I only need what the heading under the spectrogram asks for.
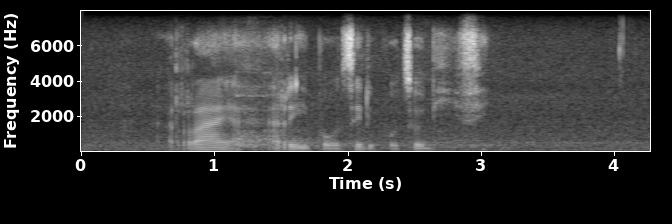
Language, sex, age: Tswana, male, 21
